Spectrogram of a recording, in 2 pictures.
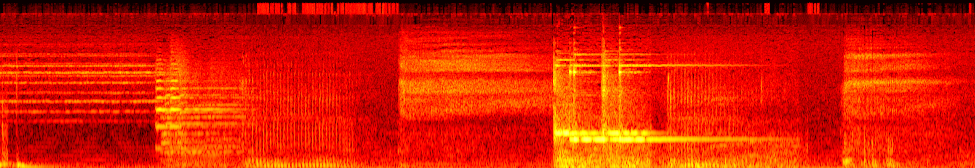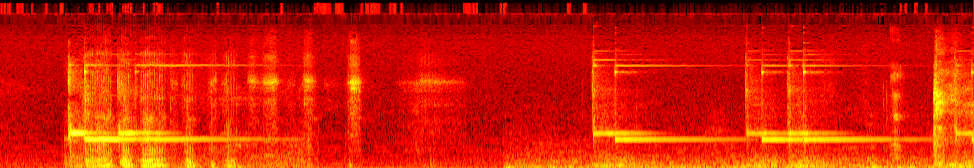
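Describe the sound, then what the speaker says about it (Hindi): Doorbell rings again and again in a house from an old Hindi TV serial, bright tonal chimes recurring in several bursts over about twenty seconds, loud against a busy background with no speech. "इतनी घंटियां बज रही, सोमनाथ दरवाजा क्यों नहीं खुल रहा?"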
